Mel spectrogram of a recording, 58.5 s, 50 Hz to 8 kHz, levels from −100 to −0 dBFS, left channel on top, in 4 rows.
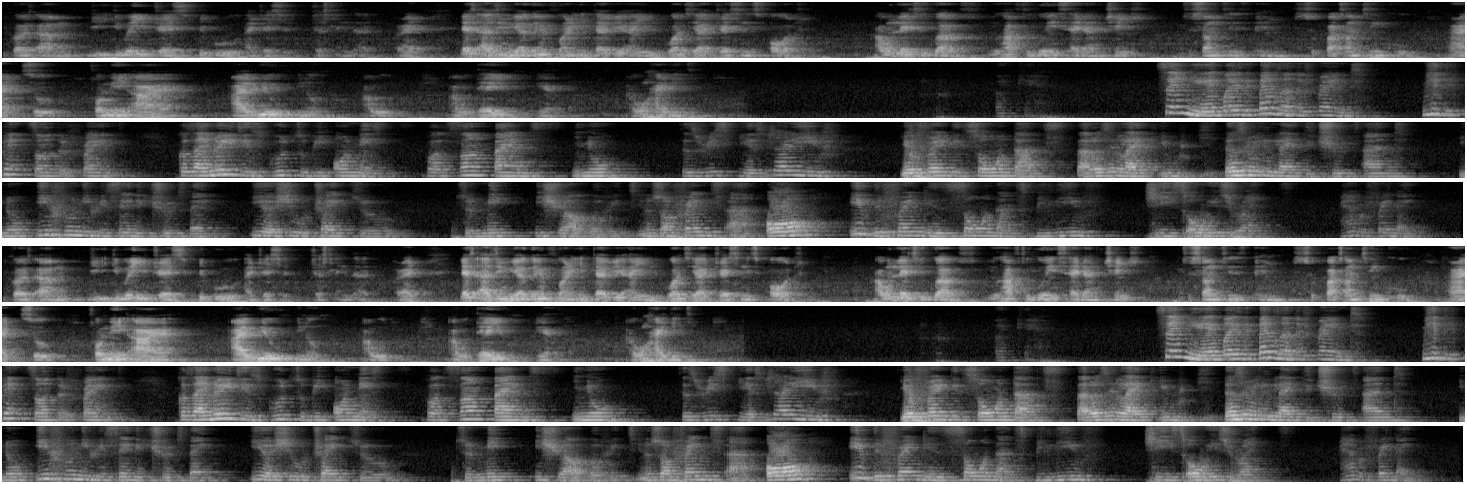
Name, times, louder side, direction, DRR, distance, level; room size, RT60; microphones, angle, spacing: voice 1, 0.1-3.7 3.9-4.3 4.6-8.0 8.7-11.4 11.7-14.2 14.4-15.2 15.6-16.4 16.9-18.0 18.2-18.6 19.1-20.2 20.9-21.6, right 5 dB, 85° right, 0.4 m, -34 dB
voice 2, 26.2-28.2 28.8-30.4 31.0-33.0 33.5-34.6 35.0-35.4 36.1-37.5 38.2-43.2 43.8-46.0 46.4-47.8 48.5-48.9 49.2-51.9 52.4-54.8 55.3-56.5 57.3-58.0, right 2 dB, 70° right, 0.8 m, -36 dB
3.2 x 2.7 x 2.8 m
head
